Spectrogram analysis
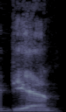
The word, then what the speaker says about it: Diane: Of course, now we're and there's different points of view about how you pronounce her first name. Maybe I just say Diane Arbus. Some curators will say Deanne Arbus.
